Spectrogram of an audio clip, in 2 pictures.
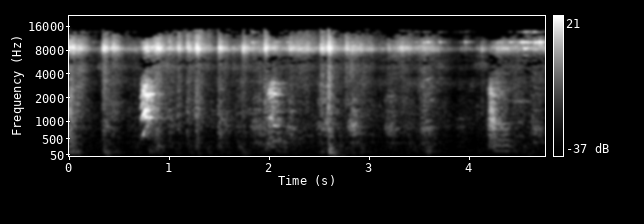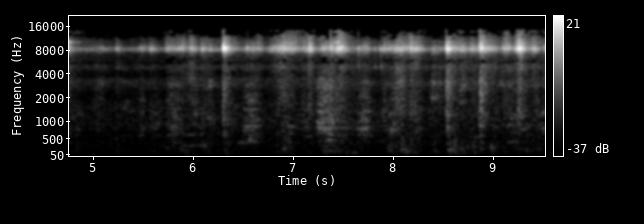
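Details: Two Alaskan Malamutes play on a bed indoors, one a new arrival of three days; a loud yelp-like call near the start, then ongoing grumbling vocal bursts and scuffling, with a steady high hiss throughout.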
